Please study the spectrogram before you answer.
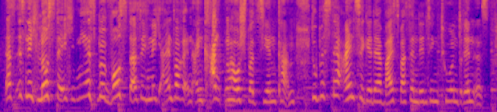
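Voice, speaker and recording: Anxious young guy pleading, kinda high voice, woman reading him, faint music. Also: brisk, hardly any pauses, close to an everyday voice. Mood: upset, pleading. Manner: urgent, pleading. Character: anxious young man, panicked older brother. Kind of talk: audiobook character voice.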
